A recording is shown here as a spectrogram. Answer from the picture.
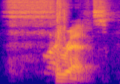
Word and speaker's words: threats: the the th threats threats so again if you have a piece of paper and you're making the th sound correctly the the the air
